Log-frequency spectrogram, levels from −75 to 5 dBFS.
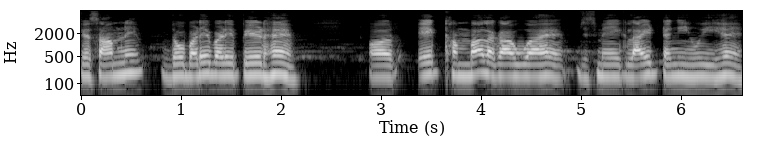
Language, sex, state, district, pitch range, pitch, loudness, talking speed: Hindi, male, Chhattisgarh, Bastar, 155-170 Hz, 160 Hz, -15 LUFS, 155 wpm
